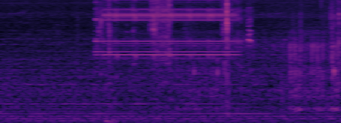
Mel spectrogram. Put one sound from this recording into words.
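A handheld electronic device gives a series of high electronic beeps.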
